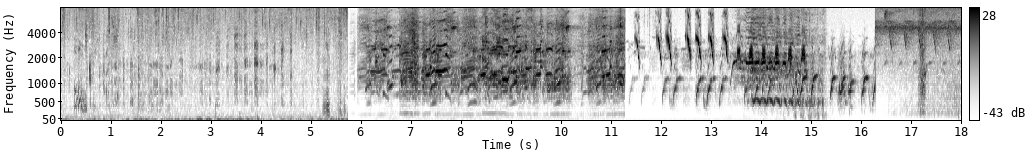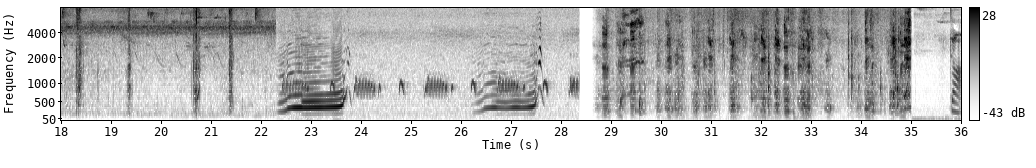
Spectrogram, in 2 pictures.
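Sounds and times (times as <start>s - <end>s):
piglets grunting and squealing: 28.7s - 35.0s.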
